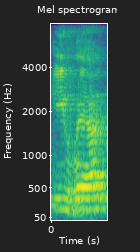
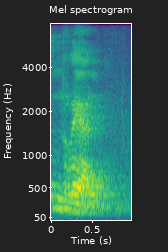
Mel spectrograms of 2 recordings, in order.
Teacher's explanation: la N con la R deviene en doble R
